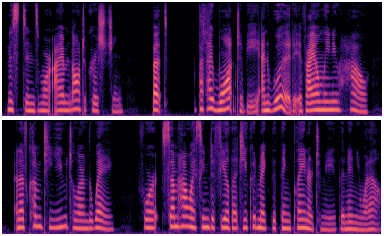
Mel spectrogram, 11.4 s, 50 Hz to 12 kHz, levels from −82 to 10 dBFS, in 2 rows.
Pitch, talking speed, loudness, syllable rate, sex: 225 Hz, 250 wpm, -20 LUFS, 6.2 syllables/s, female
